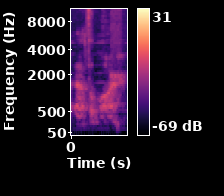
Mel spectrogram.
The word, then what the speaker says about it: Aethelmaer: Yeah, Athelmar. I'd just pronounce it like it looks at this point.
